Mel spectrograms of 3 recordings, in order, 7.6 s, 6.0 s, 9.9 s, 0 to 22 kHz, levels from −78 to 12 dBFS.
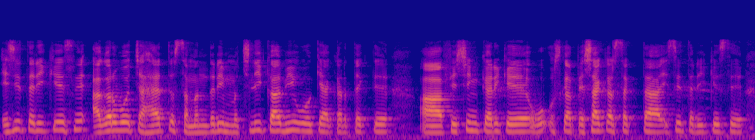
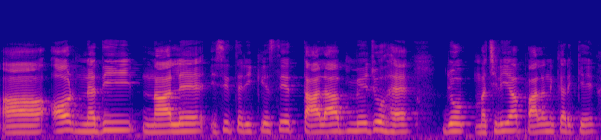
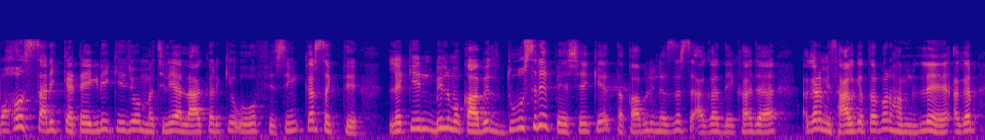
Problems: none marked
